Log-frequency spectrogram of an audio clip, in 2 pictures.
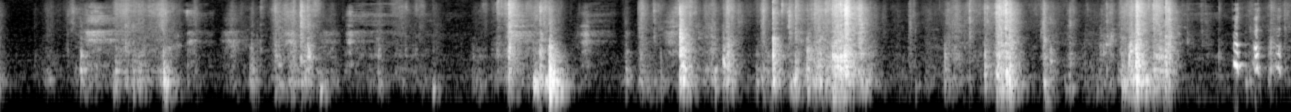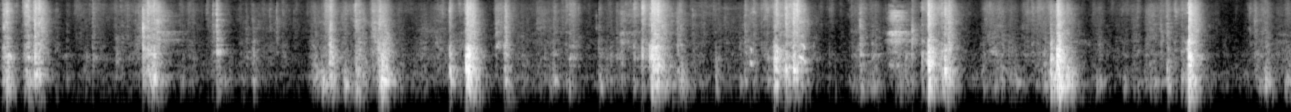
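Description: A dog tears and rips cardboard with its teeth.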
